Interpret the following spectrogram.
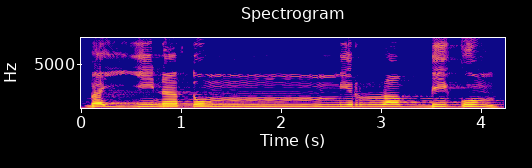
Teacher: Kum bayyinatum, bayyina masuk pada huruf ya yang bertasdid hanya masuk tanpa ditahan lama-lama, hanya masuk bayyinatum duma tanwin pada huruf ta marbuta ini. Bayyinatum duma tanwin bertemu mim idgham bi gunnah masuk dengan mendengung masuk pada huruf mim dan mendengung selama 3 harakat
